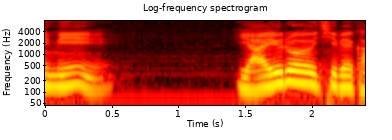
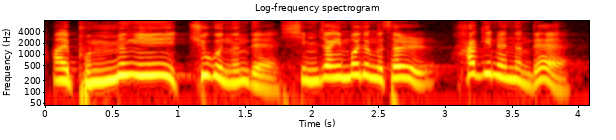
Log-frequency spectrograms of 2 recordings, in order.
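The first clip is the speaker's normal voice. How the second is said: incredulous protest; 6 semitones higher, 3 dB louder than usual. Retold or imitated. Voicing the mourners' disbelief.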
